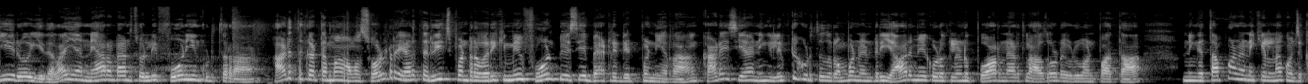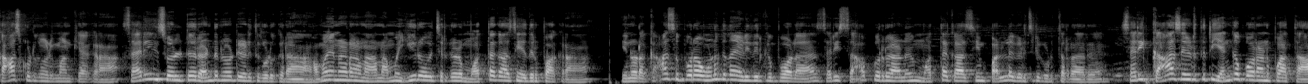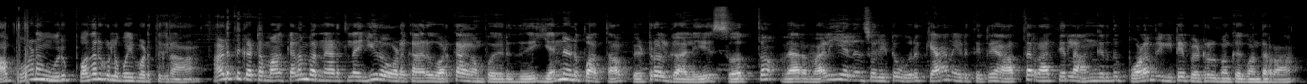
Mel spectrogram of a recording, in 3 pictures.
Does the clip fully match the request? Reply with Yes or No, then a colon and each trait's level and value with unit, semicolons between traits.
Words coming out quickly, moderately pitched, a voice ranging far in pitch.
Yes: fast, 165 wpm; medium, 170 Hz; wide, 5.8 semitones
